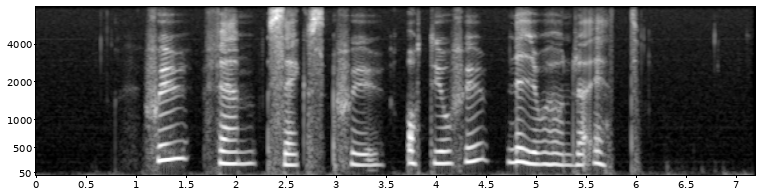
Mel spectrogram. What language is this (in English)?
Swedish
